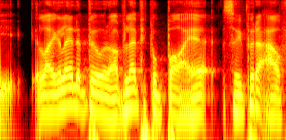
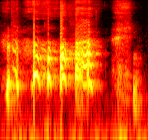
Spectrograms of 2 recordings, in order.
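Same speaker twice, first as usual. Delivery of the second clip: long high-pitched laugh. Real, not acted. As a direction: squeal with laughter. Laughing again.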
